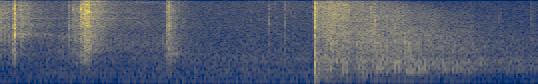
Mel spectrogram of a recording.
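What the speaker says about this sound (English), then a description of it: "Firing party, ready, place." A funeral firing party fires a rifle volley at a graveside service: a few faint sharp cracks early on, then one loud close report that trails into a long rolling echo.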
